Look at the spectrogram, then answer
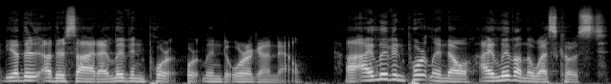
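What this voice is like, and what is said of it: American accent. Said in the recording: “I'm detecting the accent, and I feel like you're from America somewhere. I'm going to guess like California-ish.”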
